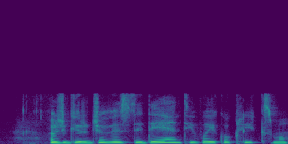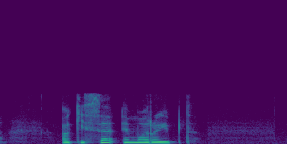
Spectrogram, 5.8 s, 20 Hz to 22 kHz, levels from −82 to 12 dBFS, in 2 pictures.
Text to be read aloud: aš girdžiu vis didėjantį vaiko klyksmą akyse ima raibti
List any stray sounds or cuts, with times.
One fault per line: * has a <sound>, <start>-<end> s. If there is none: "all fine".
all fine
